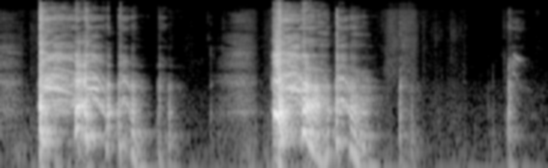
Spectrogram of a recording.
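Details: Two bursts of dry, harsh hacking coughs from an adult in the morning after drinking too much beer the night before: dry cough.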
